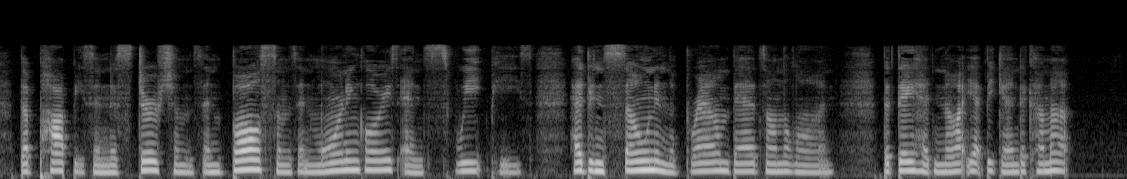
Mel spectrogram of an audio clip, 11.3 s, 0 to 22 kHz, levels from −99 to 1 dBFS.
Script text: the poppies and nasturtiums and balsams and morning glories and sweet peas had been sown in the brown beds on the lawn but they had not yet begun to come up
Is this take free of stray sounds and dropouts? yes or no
yes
